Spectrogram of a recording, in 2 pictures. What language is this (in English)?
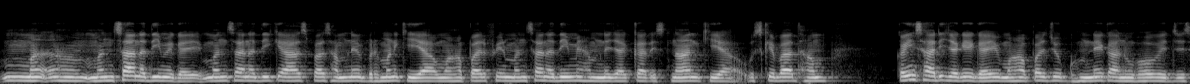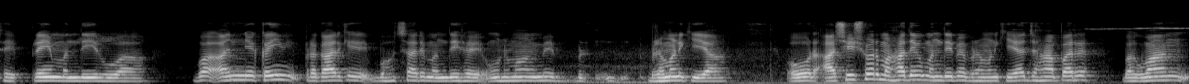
Hindi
